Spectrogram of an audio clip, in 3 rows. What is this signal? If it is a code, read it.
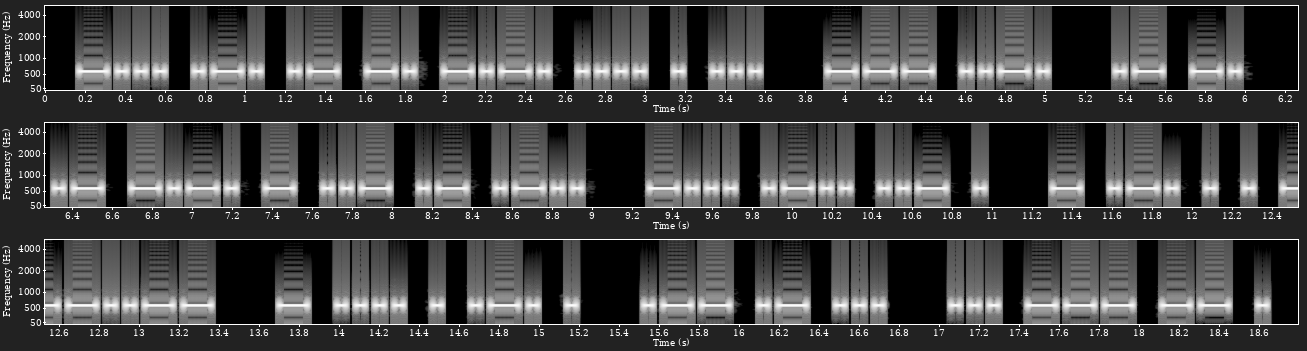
Morse code, heard as a keyed tone, about 25 wpm, 600 Hz. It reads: BRANCHES OF AN ACTUAL BLUE TREE, THERE WAS SOME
